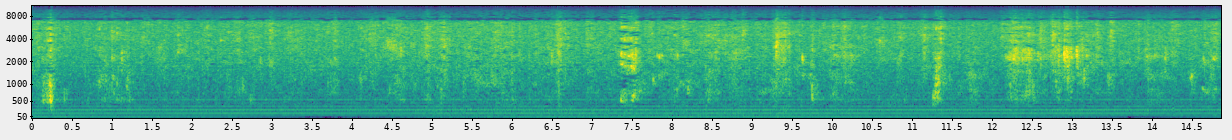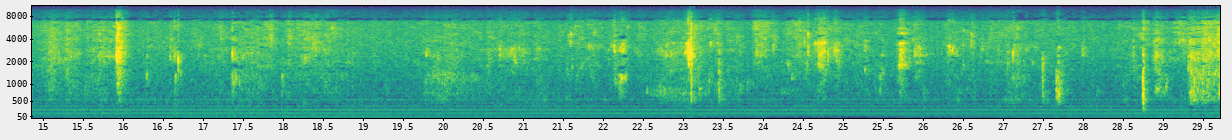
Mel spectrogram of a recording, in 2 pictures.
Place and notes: Nkorho Bush Lodge, Sabi Sand Game Reserve, Jackals sounds at night
Jackal sounds at Nkorho Bush Lodge at night.
18 May 2007, ~18:00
